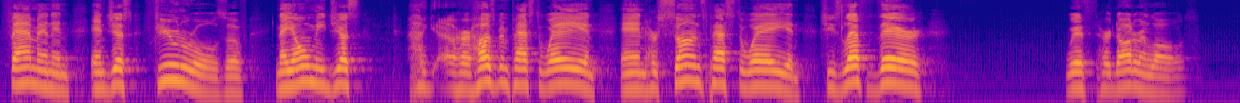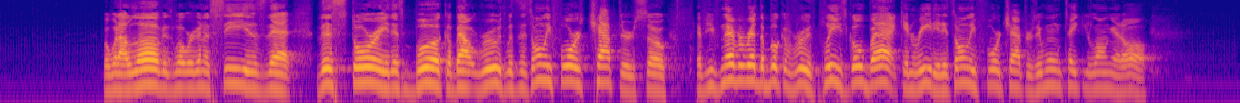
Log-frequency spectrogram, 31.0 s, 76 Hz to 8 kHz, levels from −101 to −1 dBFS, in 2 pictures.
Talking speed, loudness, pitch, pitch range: 145 wpm, -27 LUFS, 160 Hz, 140-180 Hz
